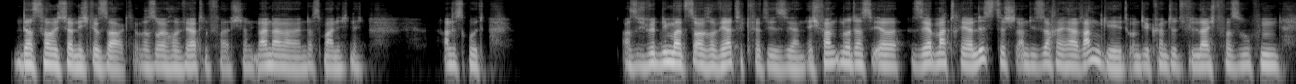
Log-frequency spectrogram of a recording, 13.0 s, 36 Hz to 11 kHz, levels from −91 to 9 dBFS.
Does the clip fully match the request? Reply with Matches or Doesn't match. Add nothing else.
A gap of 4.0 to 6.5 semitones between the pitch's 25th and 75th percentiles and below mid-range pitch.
Doesn't match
